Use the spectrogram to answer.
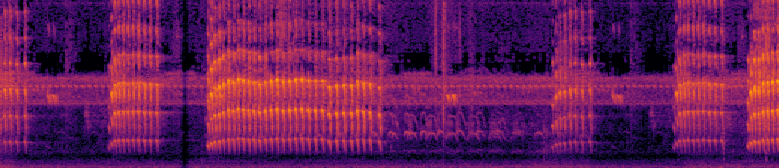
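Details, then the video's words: Guira cuckoos cross-singing in the wild: several loud bursts of fast, grating repeated notes, one long run lasting about two seconds, separated by short pauses with softer calls between them. "El sonido del Pirincho: Cantos cruzados y vida en libertad"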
